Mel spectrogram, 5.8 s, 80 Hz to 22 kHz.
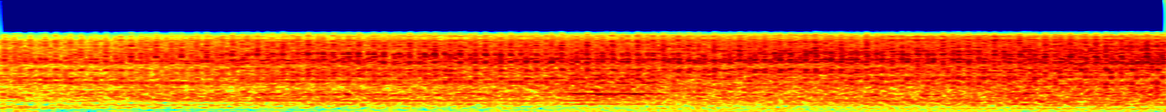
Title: strange noise volvo v70 tdi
